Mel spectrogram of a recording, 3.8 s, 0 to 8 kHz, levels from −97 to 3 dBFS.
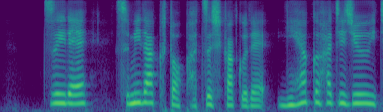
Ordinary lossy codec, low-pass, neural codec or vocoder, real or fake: none; none; codec, 16 kHz, 0.7 kbps, FocalCodec; fake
